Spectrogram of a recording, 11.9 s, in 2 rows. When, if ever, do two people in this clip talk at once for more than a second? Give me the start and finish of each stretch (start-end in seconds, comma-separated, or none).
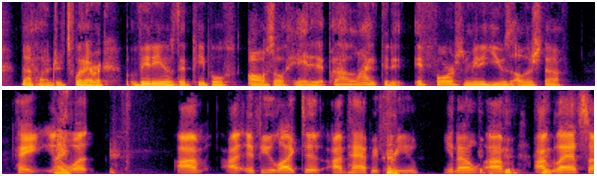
none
